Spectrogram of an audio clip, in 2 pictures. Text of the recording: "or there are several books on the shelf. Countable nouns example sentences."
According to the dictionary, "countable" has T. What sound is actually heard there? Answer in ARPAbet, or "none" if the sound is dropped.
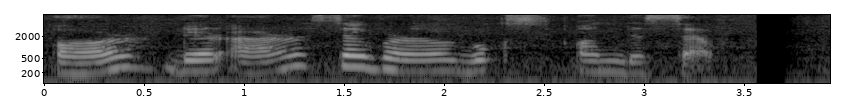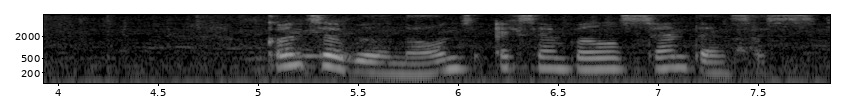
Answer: S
